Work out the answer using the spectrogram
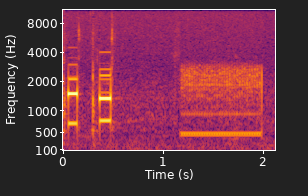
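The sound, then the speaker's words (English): Telephone keypad tones dialing out to call someone: two short electronic beeps, then a longer steady tone held for nearly a second, with no voices. “Let's try calling her again”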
